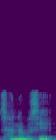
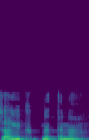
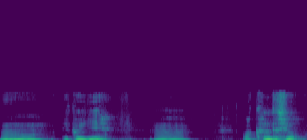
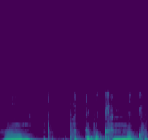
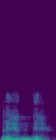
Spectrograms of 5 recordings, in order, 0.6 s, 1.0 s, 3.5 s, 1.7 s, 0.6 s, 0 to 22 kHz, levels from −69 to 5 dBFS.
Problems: background sounds at intervals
